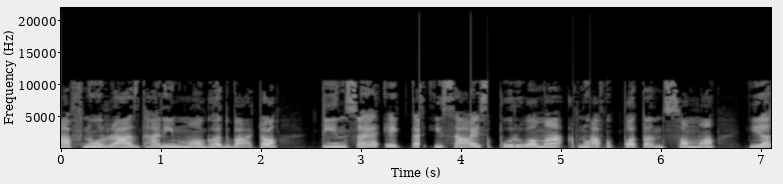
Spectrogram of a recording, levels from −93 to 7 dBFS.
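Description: Speech, likely encoded as MP3 at a low bitrate around 40 kbps, has nothing above 10.6 kHz and plainly audible watery, swirling codec damage throughout. Chunks out of order, in pieces of about 171 ms, garble the audio: from 3.58 to 4.27 s a chunk plays three places late, and from 5.12 to 5.46 s one plays a place late.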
